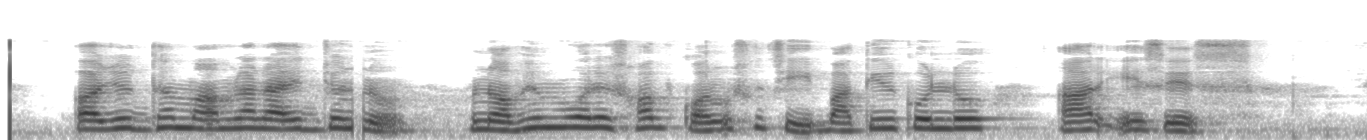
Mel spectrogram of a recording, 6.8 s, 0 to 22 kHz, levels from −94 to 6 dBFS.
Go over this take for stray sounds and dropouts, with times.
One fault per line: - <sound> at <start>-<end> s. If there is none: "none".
- dropout at 1.8-1.8 s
